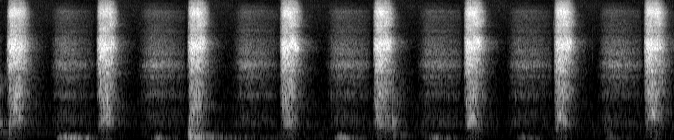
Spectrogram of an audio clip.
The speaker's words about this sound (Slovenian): delamo te kratke vdihce skozi nos, poskusi narediti. Dej. No, dej. Nar, vsakeč, ko narediš pest, na vso silo vdihneš skozi nos. Poskusi. Samo skozi nos.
